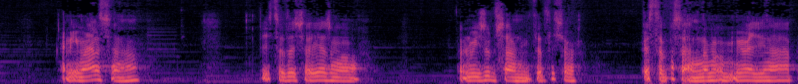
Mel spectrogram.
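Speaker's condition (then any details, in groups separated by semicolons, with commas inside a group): Duchenne muscular dystrophy; dictates instead of writing, colds or bronchitis cause suffocation crises treated with morphine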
